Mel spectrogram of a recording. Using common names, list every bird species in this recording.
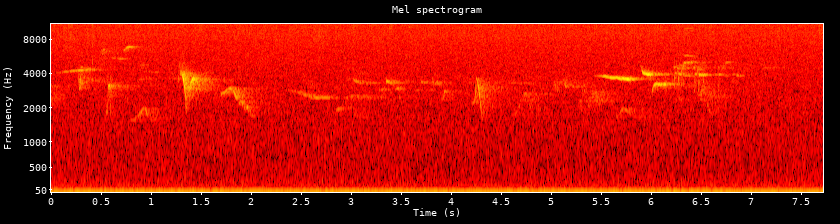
Hermit Thrush, Black-headed Grosbeak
